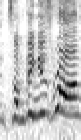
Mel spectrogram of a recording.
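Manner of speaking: ordinary talk, nothing marked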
